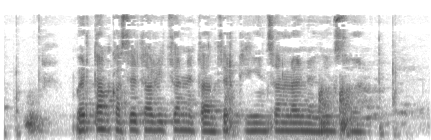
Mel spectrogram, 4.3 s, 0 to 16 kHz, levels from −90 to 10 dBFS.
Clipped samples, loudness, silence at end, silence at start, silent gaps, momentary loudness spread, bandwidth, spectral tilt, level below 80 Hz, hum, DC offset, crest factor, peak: under 0.1%; -25 LUFS; 0.25 s; 0.05 s; none; 13 LU; 11.5 kHz; -4.5 dB/octave; -62 dBFS; none; under 0.1%; 20 dB; -6 dBFS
